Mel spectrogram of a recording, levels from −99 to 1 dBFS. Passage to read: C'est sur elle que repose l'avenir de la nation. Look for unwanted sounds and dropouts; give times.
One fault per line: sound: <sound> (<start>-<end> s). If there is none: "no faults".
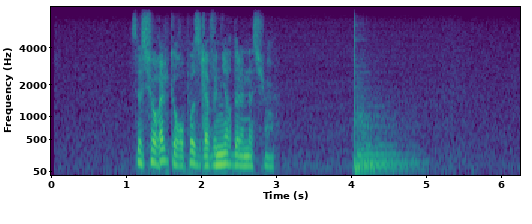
sound: thud (4.0-5.0 s)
